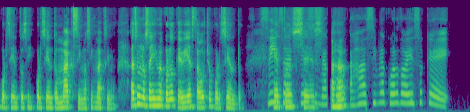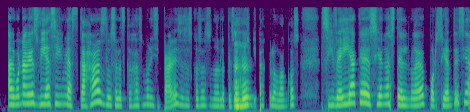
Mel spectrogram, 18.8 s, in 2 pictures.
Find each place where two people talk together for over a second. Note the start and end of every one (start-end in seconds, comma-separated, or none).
5.5-7.0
